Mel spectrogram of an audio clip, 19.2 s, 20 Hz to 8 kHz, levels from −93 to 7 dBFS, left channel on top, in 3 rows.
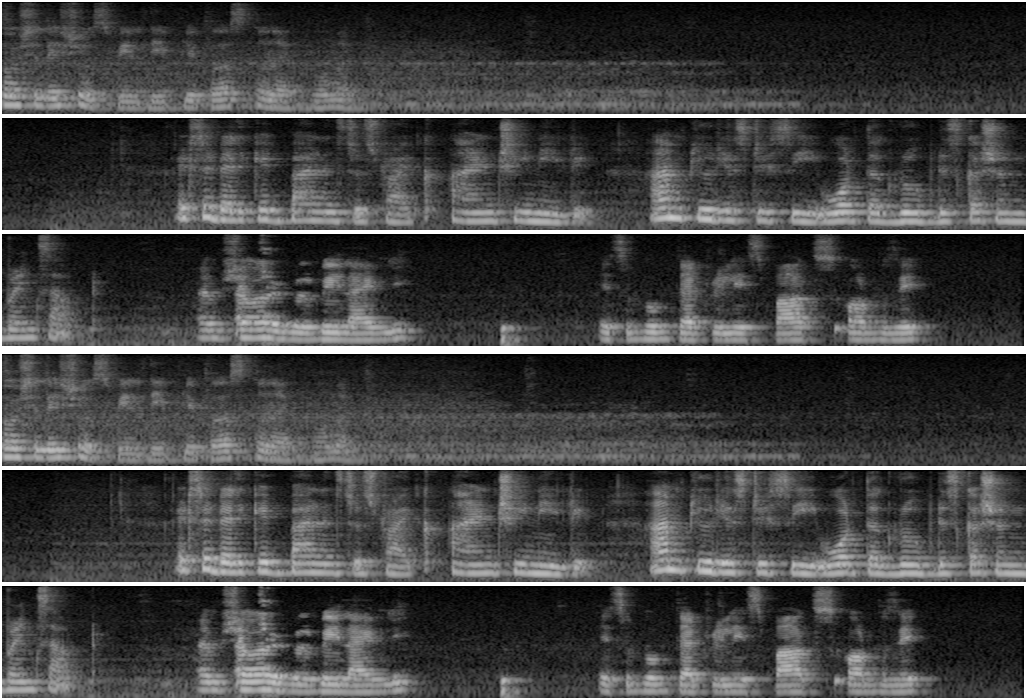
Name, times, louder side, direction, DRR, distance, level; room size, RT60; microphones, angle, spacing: voice 1, 0.0-4.9 14.0-15.4 15.9-16.0 16.5-18.5, right 2 dB, 30° right, 1.0 m, -30 dB
voice 2, 7.5-10.1 10.4-13.3 14.3-14.4, right 2 dB, 70° right, 1.3 m, -26 dB
9.9 x 3.4 x 5.8 m
head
